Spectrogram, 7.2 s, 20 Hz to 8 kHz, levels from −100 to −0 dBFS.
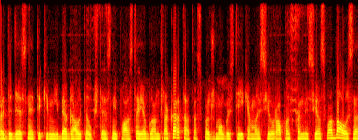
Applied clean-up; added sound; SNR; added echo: neural separator model SepFormer DNS4.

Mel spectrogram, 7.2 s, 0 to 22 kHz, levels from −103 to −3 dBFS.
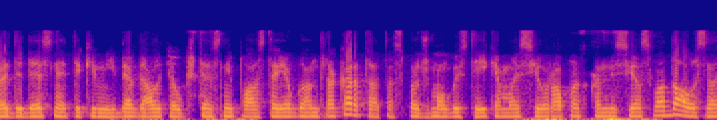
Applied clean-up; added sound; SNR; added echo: neural mask model Resemble Enhance denoiser.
